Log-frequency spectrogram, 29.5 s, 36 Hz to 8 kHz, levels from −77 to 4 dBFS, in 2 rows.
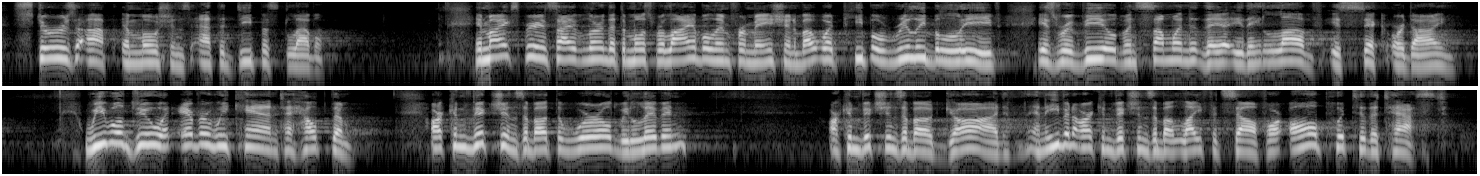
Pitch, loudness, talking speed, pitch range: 180 Hz, -17 LUFS, 140 wpm, 160-205 Hz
